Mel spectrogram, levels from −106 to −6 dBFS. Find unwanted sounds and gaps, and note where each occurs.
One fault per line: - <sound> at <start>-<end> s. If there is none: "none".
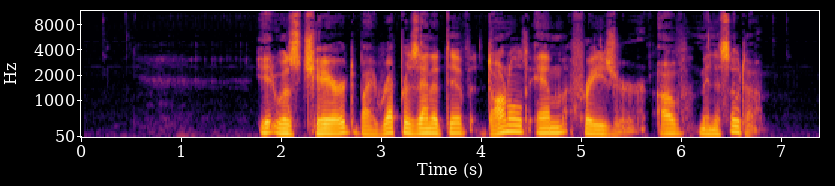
none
